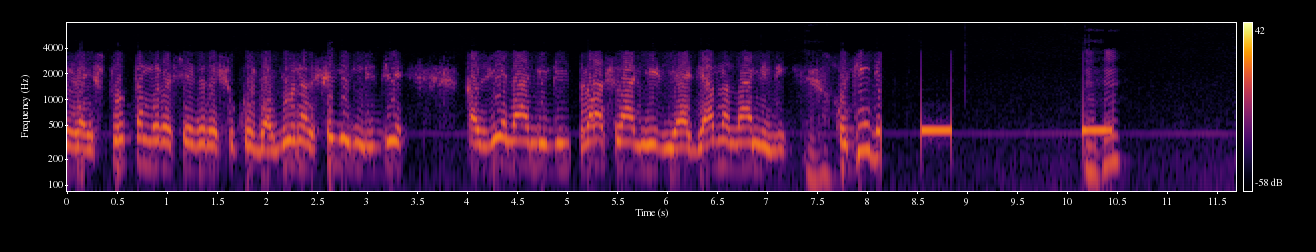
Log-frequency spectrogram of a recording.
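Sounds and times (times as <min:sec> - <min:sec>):
speech: 0:00.1 - 0:08.2, 0:10.2 - 0:10.6
telephone busy signal after a dropped call-in connection: 0:08.6 - 0:08.8, 0:10.1 - 0:10.5.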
